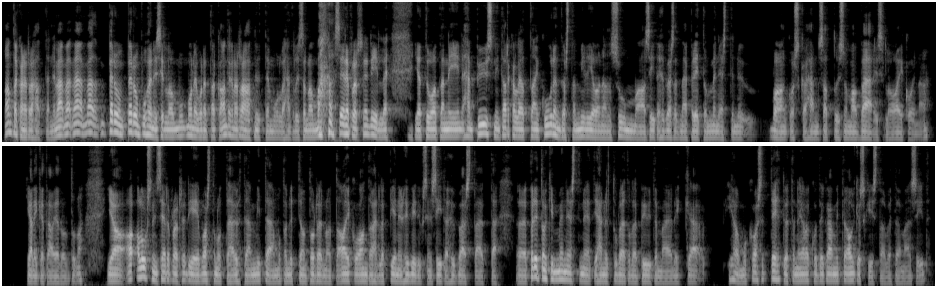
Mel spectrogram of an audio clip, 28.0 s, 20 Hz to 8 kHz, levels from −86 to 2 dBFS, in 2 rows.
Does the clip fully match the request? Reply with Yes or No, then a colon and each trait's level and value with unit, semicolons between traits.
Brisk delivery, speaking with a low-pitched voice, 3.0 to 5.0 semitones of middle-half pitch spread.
Yes: fast, 210 wpm; very low, 95 Hz; average, 3.5 semitones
